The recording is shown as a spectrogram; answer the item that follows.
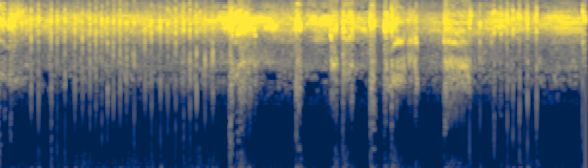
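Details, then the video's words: Swiftlets from a newest master recording: steady, very high, dense twittering and chirring with little pause, and sharper clicking accents scattered through the middle. "SUARA BURUNG WALET MASTER ALL TERBARU"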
